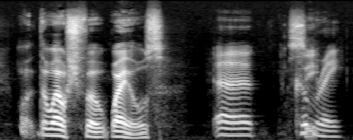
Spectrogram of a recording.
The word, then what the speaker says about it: Cymru: now, I don't know how to pronounce this. What, the Welsh for Wales? Cymru. Cymru, thank you.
